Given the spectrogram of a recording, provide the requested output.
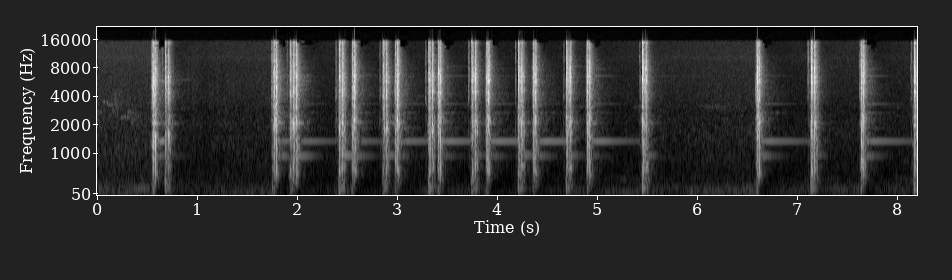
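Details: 2010 Toyota Sequoia starter removed, bench test: sharp single metallic clacks in uneven bursts with no whir; clunks, solenoid engages but starter motor does not spin.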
